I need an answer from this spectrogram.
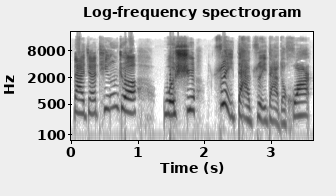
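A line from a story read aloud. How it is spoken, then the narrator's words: Loud proud shouting. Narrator (Chinese): 艳艳的黄色花就喇叭一样的高喊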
